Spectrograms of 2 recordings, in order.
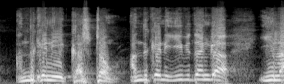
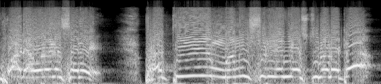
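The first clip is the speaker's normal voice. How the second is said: raised, ringing sermon delivery; full-force preaching; 10 semitones higher, 4 dB louder than usual. Real, not acted. Preacher telling the church it applies to everyone, full-force preaching. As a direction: preach it out high to the crowd.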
